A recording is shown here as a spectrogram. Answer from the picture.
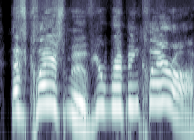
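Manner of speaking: very high, shrill, loud, furious, indignant scream. Retelling watching a movie sequel: imitating own screaming. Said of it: "I kept screaming".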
